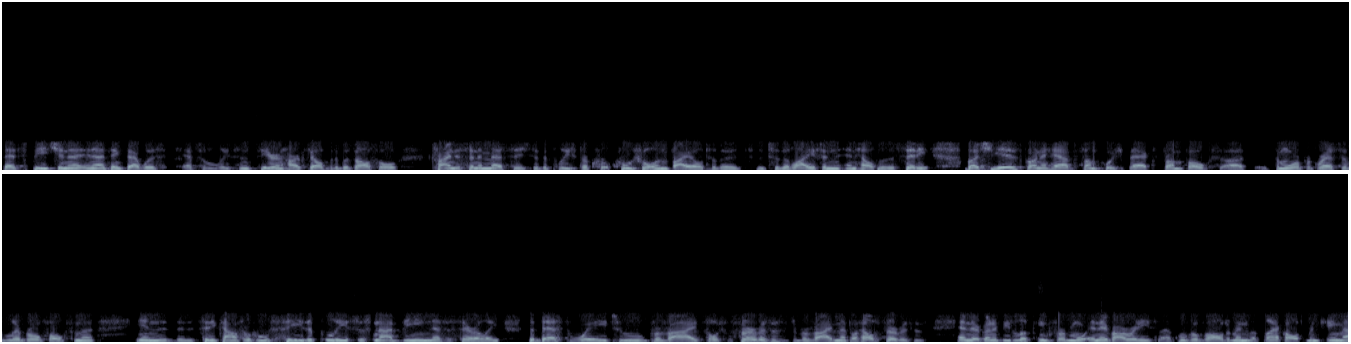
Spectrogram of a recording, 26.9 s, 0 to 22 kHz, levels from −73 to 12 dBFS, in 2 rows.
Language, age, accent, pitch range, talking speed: English, 60-79, American, 140-160 Hz, 230 wpm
